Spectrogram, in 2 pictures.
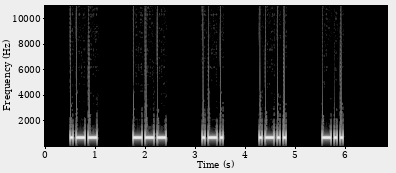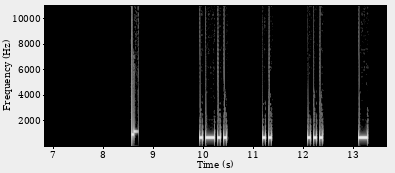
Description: Morse code, heard as a keyed tone, about 20 wpm, spaced as for 9 wpm, 700 Hz. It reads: WORLD LIST
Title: 4x Character Spacing - Top 500 Words - 20wpm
